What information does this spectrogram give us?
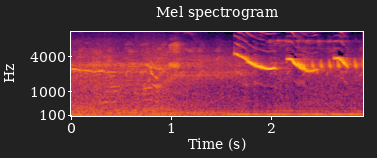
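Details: Sooty-headed bulbul kept as a home lure bird, singing well though not yet spreading its tail: after a quiet start, two loud, clear downslurred whistles followed by a short trill.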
